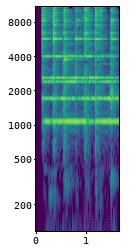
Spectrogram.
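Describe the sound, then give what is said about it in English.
A bright bell rings rapidly and loudly, about six quick strikes in steady succession, its metallic tones sustaining and overlapping into a continuous clang, with no voices present. “We got a victory bell, my friend.”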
